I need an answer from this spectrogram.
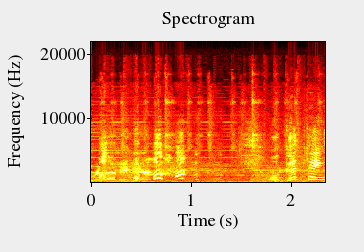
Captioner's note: laughs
